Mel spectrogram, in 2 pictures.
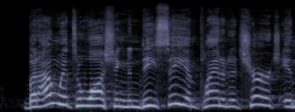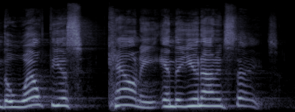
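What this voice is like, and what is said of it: Appalachian American accent. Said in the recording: “I was raised in Appalachian Mountains, and I've carried this accent with me. It's better now than it used to be... I had to really work to get over your accent... with an accent like that”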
